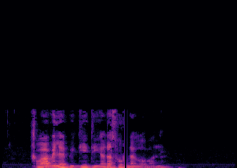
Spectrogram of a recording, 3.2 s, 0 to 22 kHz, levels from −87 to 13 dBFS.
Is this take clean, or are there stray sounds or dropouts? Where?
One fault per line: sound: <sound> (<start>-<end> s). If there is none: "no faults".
sound: dropout (1.7-1.7 s)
